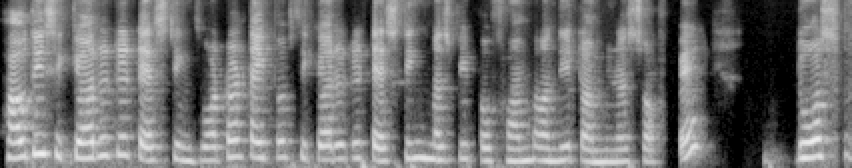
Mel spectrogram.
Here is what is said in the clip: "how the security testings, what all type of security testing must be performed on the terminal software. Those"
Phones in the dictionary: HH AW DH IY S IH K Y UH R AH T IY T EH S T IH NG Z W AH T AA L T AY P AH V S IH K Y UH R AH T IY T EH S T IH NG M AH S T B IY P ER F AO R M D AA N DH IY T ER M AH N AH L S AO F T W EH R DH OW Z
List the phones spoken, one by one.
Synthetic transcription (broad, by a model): HH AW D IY S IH K Y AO R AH T IY T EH S T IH NG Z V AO T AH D T AY P AH V S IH K Y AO R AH T IY T EH S T IH NG M AH S T B IY P ER F AO R M D AA N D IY T ER M AH N AH L S AO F T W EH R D OW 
